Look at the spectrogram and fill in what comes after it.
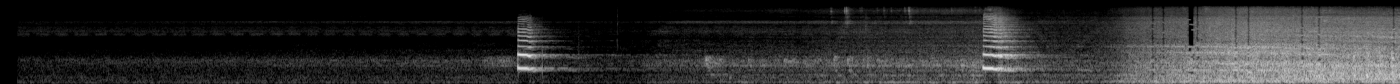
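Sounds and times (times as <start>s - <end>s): insects buzzing: 0.2s - 14.0s
approaching train rumble: 3.0s - 14.0s
train horn blast: 5.2s - 6.2s, 9.8s - 11.0s.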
